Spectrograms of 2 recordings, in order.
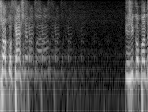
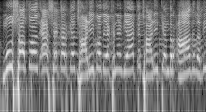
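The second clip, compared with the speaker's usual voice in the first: ordinary delivery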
